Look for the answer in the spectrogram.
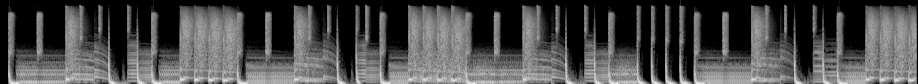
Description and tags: Piano drum glitchy hop loop
scratchy catchy piano drum hop loop
transition, loop, drym, scratch, glitch, piano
